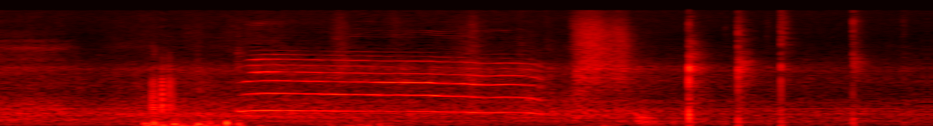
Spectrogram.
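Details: Young Oriental or Siamese cat kitten at a cattery, one long steady meow of about two seconds with clear harmonics, a short earlier sound and clicks and thumps afterward; a person says a name briefly before.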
